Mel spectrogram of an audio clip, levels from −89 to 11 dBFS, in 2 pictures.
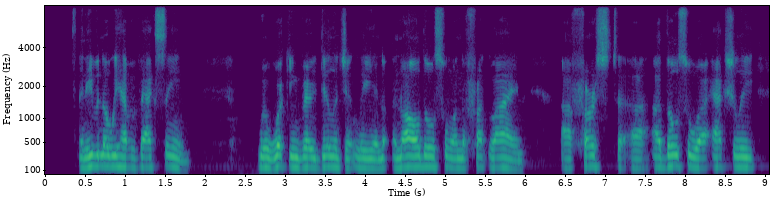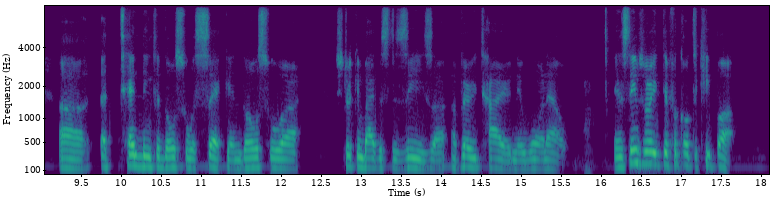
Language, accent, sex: English, American, male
